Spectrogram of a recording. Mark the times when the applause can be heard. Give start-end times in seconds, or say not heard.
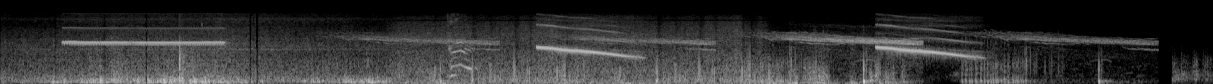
not heard.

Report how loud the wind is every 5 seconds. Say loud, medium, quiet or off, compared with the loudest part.
loud, loud, off.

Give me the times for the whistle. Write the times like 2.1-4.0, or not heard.
0.6-2.3, 5.3-6.5, 8.8-9.8.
